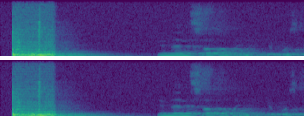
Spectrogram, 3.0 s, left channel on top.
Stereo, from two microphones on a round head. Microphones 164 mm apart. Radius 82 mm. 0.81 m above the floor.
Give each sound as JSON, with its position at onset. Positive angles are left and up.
{"t": 0.1, "sound": "breathing", "side_deg": 5, "distance_m": 0.8}
{"t": 1.6, "sound": "a woman speaking", "side_deg": -20, "distance_m": 7.0}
